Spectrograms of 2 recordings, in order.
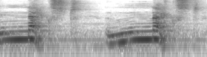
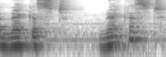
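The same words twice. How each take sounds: First: नेक्स्ट higher, one clean syllable; one-syllable next. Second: नेक्स्ट split as nek-ast; mock nekast mispronunciation; wrong two-syllable next. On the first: Shown as a demonstration. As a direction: say नेक्स्ट as a single tight beat. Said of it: "ये नेक्स्ट". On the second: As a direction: imitate students adding a vowel in नेक्स्ट. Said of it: "उन्होंने कहा".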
